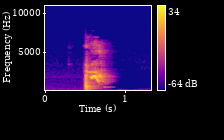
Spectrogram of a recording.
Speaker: I did not sound like this until we started recording. I was not coughing at all until we started recording.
